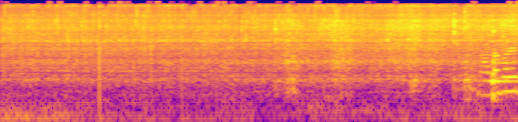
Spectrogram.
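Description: Ground spices and turmeric frying in oil for khichuri, a steady close sizzle with occasional stirring scrapes, no voices over it.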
